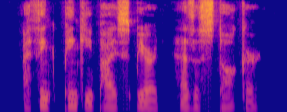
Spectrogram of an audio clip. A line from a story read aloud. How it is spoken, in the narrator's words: Velvet leaned close to Calamity and whispered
